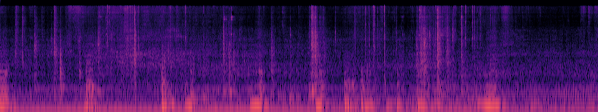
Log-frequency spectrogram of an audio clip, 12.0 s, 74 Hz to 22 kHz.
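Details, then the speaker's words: Nissan 370Z being moved onto/off a rollback tow truck after a loose positive battery terminal was found; low rolling rumble with irregular clunks and knocks from worn or loose front-end parts. "I can hear that the front end parts aren't happy, so we're gonna get this thing parked."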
